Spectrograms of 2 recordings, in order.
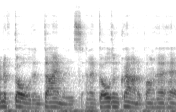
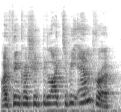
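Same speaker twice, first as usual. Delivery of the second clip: greedy wife voice; 8 semitones higher, 5 dB louder than usual. Acted. Wife voiced demanding more.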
